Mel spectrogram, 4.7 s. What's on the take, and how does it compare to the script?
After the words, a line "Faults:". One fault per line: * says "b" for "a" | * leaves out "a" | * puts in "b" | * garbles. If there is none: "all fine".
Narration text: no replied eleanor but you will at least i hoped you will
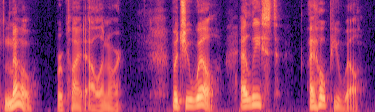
no replied eleanor but you will at least i hope you will
Faults:
* says "hope" for "hoped"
